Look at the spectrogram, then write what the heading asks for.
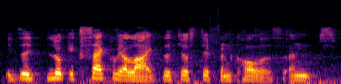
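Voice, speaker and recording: A woman's voice: sits low, lively intonation, fairly quick, dull audio. A woman co-hosting a casual podcast, teasing the others and giggling often. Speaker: webcomic creator, podcast co-host.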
